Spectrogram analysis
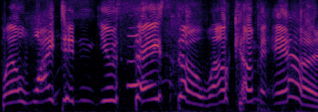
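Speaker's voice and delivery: put-on very high, loud, chirpy valley-girl voice. A man opens his door to visitors who claim to be customers, male Valley Girl accent. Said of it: "The man has what would now be considered DID, / You see this man here, / It sounded like the Valley Girl accent, but for a male".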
